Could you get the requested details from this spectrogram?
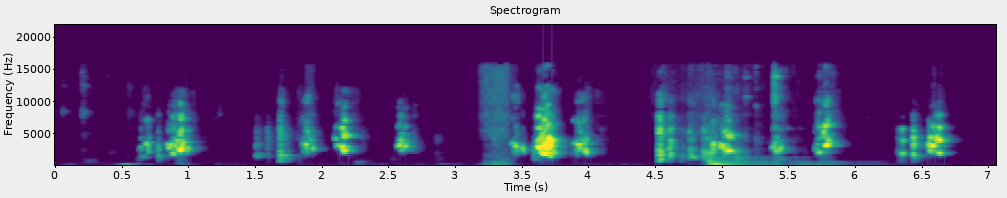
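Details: Pet budgerigars utter short, bright chirps spaced every half second or so, mixed with a few soft squeaky notes and a faint low knock.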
